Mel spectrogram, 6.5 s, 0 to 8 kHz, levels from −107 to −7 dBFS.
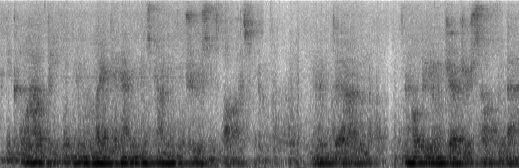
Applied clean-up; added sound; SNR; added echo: neural separator model SepFormer DNS4.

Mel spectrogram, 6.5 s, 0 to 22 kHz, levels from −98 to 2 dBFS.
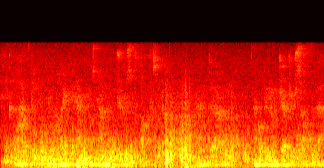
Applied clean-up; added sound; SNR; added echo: none; Rain; 1 dB; reverberation time 0.9 s.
